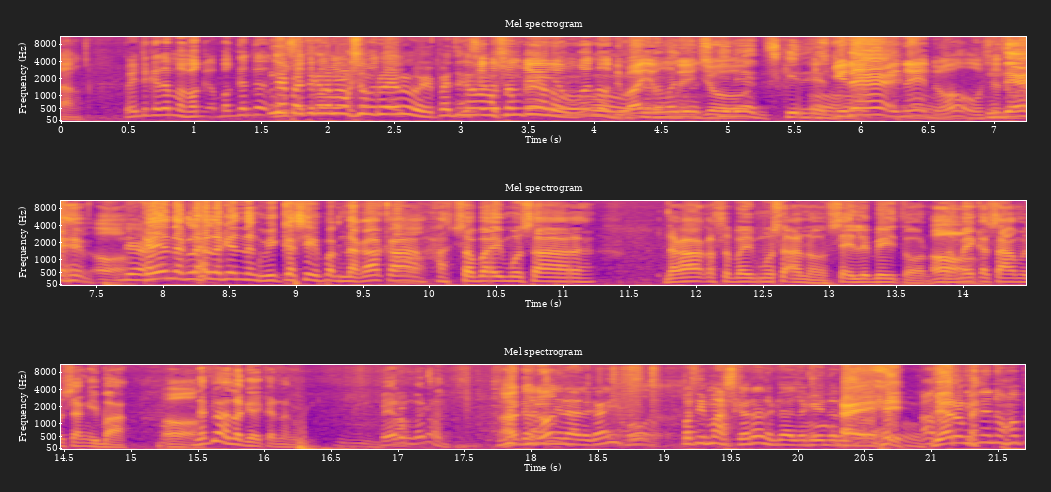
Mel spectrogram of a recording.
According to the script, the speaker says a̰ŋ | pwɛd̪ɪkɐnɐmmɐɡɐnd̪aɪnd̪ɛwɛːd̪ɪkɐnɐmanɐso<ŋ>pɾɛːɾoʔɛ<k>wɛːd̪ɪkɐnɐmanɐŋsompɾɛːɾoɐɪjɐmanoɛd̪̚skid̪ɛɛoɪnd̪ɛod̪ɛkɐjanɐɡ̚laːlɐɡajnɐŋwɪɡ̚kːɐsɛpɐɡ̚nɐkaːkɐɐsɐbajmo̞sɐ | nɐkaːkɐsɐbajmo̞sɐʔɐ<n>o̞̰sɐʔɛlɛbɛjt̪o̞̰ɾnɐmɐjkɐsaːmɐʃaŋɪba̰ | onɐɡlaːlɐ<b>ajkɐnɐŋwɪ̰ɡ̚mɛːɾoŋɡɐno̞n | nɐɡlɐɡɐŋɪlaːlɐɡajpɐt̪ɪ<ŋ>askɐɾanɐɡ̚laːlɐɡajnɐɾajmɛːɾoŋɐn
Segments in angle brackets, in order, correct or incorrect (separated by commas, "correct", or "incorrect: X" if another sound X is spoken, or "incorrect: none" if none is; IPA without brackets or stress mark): incorrect: m, incorrect: p, correct, incorrect: ɡ, incorrect: m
